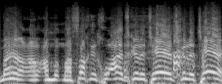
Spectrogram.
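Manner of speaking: mock pained yell. Retelling what he told his mentor during painful training, retelling a scream. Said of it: "I'm screaming".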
